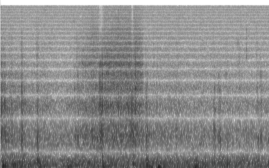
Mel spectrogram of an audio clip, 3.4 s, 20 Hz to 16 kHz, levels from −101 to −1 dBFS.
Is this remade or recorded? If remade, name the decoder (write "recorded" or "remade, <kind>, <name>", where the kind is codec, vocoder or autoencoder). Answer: recorded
